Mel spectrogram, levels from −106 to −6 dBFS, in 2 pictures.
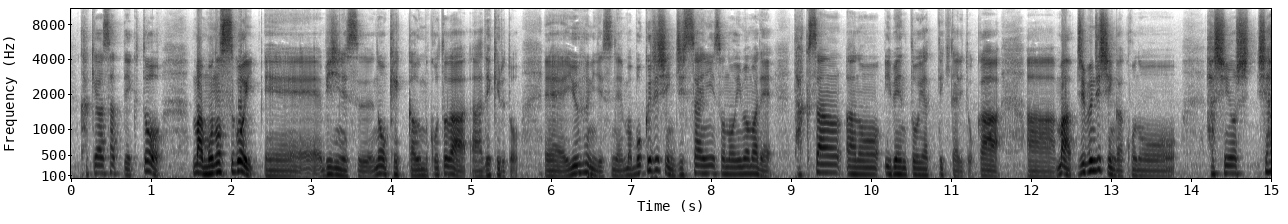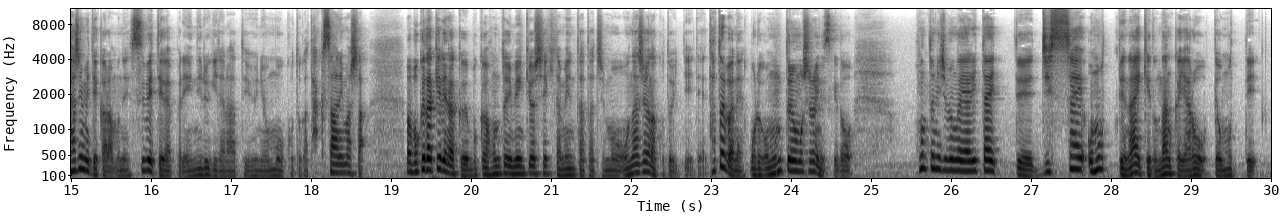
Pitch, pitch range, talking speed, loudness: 130 Hz, 105-155 Hz, 450 characters per minute, -16 LUFS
